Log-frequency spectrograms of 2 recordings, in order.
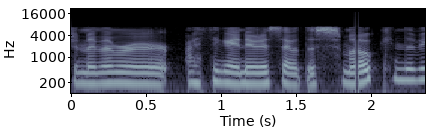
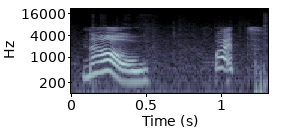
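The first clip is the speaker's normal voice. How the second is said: shocked no; 7 semitones higher, 7 dB louder than usual. Real, not acted. Shocked at friend's joke.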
